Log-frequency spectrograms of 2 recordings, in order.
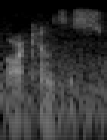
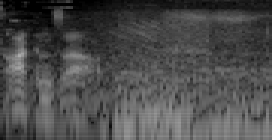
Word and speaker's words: Arkansas: as i call it arkansas because it's it's kansas at the end it's kansas and they're like no it's arkansas apparently it's something to do with the french oh hello was the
